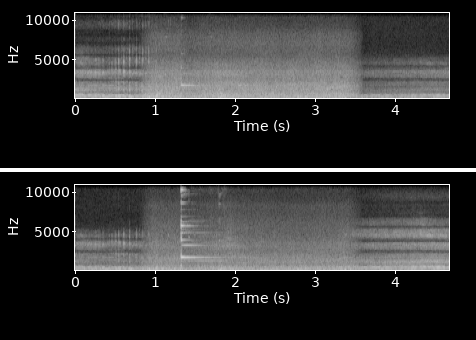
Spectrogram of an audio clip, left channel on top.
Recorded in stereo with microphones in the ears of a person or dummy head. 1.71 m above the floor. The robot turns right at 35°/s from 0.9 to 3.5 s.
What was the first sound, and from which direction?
A motorcycle, 140° left.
